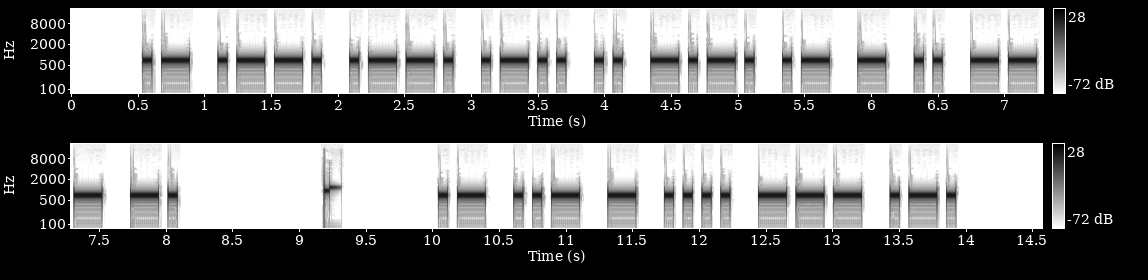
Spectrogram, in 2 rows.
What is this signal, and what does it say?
Morse code, heard as a keyed tone, about 17 wpm, 700 Hz. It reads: APPLICATION AUTHOR
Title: Sentences from Top 1200 Words - New Word Drill Alt - 17wpm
